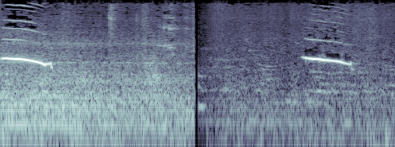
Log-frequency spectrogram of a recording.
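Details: Talking common myna, said to call out "choto", gives two clear whistled notes that slide gently downward, about three seconds apart, with a person's voice and low room noise in between.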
